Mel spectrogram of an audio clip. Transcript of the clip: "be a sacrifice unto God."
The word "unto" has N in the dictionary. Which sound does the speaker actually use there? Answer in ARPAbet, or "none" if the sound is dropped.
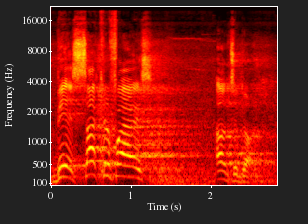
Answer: N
